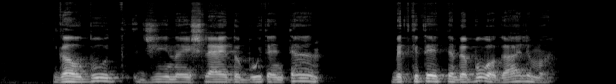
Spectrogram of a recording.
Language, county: Lithuanian, Vilnius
